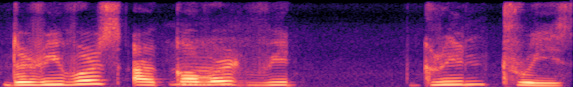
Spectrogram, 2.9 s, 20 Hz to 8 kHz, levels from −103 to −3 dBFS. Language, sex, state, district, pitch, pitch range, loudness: English, female, Arunachal Pradesh, Lower Dibang Valley, 265 Hz, 245-290 Hz, -17 LUFS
